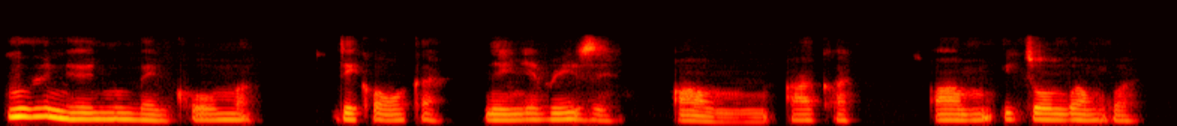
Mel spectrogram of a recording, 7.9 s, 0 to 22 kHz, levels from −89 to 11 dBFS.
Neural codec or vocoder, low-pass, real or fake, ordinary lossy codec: codec, 16 kHz, 0.8 kbps, ZipCodec; none; fake; none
